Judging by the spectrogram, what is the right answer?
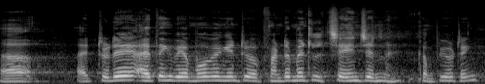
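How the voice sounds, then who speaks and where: Amid noticeable background noise, a man with a high pitch for a man speaks at a moderate pace in a monotone, flat intonation. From India, Kerala (Kannur). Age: 70s. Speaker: entrepreneur. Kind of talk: keynote talk. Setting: conference hall. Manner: hesitant, many fillers.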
